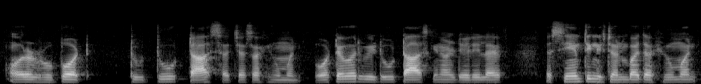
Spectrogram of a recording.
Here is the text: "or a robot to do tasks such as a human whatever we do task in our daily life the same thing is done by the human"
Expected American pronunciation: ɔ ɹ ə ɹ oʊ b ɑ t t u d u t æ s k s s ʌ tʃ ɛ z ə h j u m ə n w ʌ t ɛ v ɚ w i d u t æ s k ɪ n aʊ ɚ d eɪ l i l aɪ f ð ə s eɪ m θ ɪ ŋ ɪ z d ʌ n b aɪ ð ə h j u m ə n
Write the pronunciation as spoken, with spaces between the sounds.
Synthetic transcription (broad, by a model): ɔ ɹ ə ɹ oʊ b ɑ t t u d u t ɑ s s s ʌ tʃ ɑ s ə h j u m ə n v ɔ t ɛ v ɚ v i d u t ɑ s k ɪ n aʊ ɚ d eɪ l i l aɪ f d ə s eɪ m t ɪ ŋ ɪ z d ʌ n b aɪ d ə h j u m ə n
